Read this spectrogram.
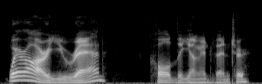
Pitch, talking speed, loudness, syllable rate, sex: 110 Hz, 185 wpm, -19 LUFS, 6.4 syllables/s, male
